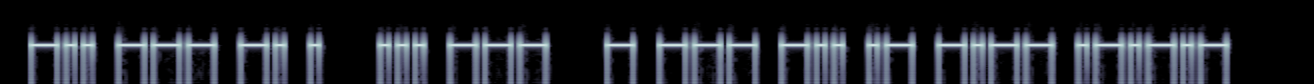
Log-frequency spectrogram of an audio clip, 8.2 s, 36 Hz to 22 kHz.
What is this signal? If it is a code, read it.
Morse code, heard as a keyed tone, about 22 wpm, 700 Hz. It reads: DONE SO TODAY.
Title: Sentences from Top 1500 Words 22wpm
